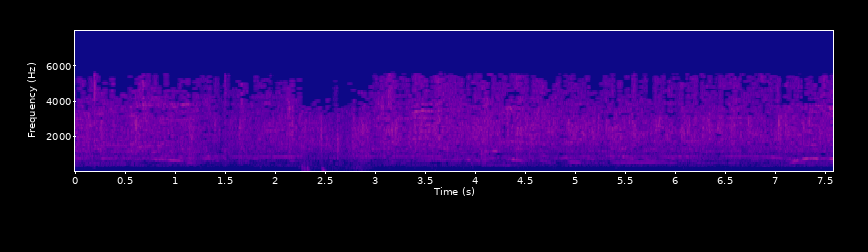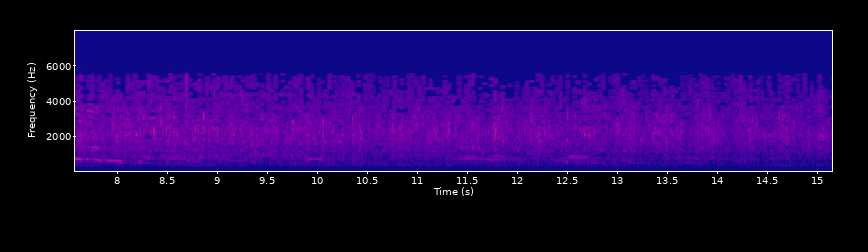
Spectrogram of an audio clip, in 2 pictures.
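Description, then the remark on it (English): A church audience at a revival service claps steadily and shouts together, a dense, continuous wash of applause with voices rising through it, sustained and fairly loud for the whole stretch. “Stand up, clap your hands, and shout, I need a revival.”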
